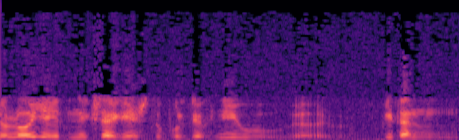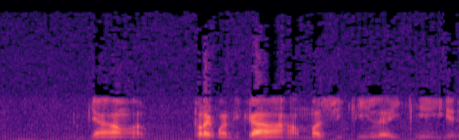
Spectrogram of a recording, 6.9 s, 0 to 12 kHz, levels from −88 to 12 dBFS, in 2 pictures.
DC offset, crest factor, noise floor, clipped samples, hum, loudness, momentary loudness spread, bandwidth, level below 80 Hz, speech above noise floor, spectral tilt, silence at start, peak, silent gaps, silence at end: under 0.1%; 22 dB; -47 dBFS; under 0.1%; 50 Hz at -55 dBFS; -21 LUFS; 17 LU; 11.5 kHz; -54 dBFS; 25 dB; -3 dB/octave; 0 s; 0 dBFS; none; 0 s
